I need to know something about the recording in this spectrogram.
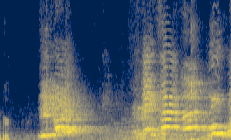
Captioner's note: players chanting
